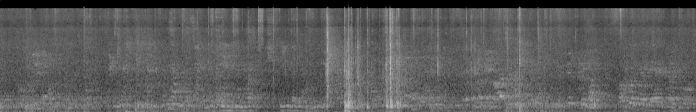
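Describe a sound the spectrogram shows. Men and women talk quietly in a large echoing hall.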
